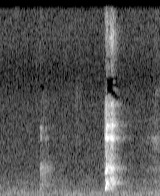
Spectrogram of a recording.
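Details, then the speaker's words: Two short, sharp gasping hiccups in a quiet room, the second louder; hiccups. "What you doing? You got hiccups? I have hiccups too. It's going around."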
